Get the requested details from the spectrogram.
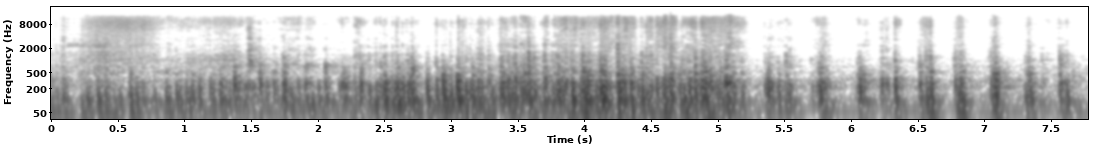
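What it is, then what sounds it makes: Wooden tabletop. Palms sweep and rub quickly across a large, solid wood-grain tabletop, making a dense, hissing scrape layered with low, soft thumps. After about five seconds the rubbing stops, and fingertips tap the wood in a run of separate, short, dull knocks with a low body and little ring.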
